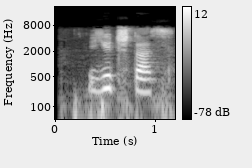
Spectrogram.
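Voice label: "йиджтас" Komi, female; audio dict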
